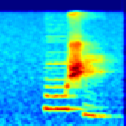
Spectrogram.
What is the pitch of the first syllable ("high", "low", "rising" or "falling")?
high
